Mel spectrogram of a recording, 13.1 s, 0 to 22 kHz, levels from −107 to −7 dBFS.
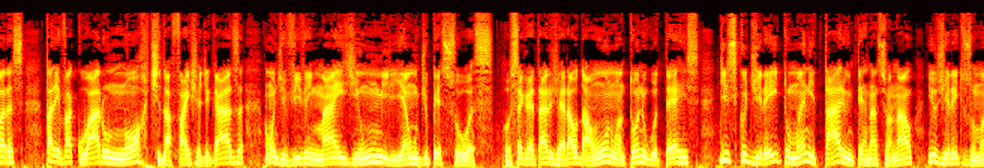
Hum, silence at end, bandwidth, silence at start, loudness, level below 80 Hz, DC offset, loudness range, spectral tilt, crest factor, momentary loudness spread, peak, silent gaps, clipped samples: none; 0 s; 16 kHz; 0 s; -18 LUFS; -40 dBFS; under 0.1%; 1 LU; -5.5 dB/octave; 12 dB; 5 LU; -6 dBFS; none; under 0.1%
